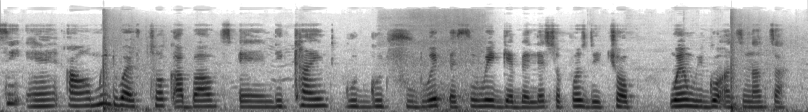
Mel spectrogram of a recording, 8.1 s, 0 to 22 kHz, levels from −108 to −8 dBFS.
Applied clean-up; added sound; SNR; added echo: none; Fireworks; 17 dB; none.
